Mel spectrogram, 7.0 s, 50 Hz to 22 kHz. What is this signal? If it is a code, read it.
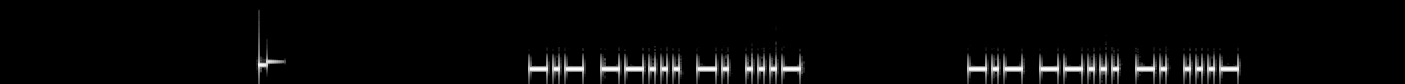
Morse code, heard as a keyed tone, about 40 wpm, 700 Hz. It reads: K7NV K7NV
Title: Easy Call Signs Repeated 2x - 40wpm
